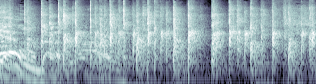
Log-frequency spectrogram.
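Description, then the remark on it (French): A burst of hand clapping from a small group, steady and brisk for a few seconds, with a voice and a brief whistle-like tone at the very start. “Ou yes, on applaudit”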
